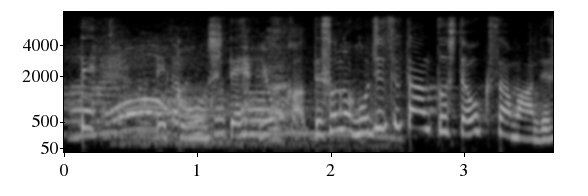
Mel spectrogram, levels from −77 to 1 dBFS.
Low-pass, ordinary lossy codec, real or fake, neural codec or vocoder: 7.2 kHz; MP3, 64 kbps; real; none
